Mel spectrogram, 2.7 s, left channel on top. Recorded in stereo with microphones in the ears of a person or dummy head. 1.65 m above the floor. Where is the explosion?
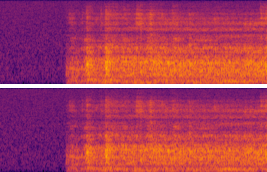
10° left (ahead or behind), 1.1 m.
